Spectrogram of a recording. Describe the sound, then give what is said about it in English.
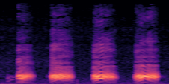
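A bird calls four times in a steady rhythm near a pond at a home in Connecticut, each call a loud, harsh, raspy caw, with short quiet gaps between and no voices. “It goes from birds to amphibians, amphibians to birds.”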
